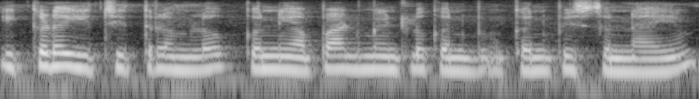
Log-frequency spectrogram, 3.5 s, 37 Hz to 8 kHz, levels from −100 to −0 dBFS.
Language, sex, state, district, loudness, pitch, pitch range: Telugu, female, Telangana, Mahabubabad, -17 LUFS, 190 Hz, 175-200 Hz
